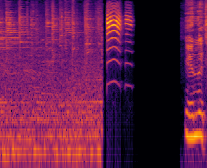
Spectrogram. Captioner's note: toy squeak sound effect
